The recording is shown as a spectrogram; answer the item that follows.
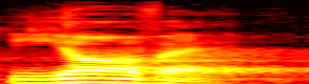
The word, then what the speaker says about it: Yahweh: And in some translations, that name will be in capital letters, which is translated from the Hebrew word, which is spelt in capital letters, YHWH, which through translation over time gains some vowels and becomes Yahweh.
